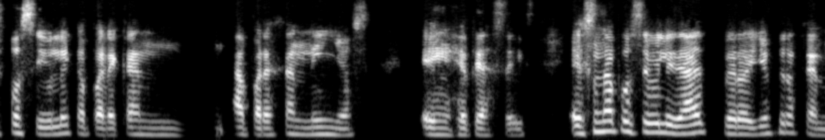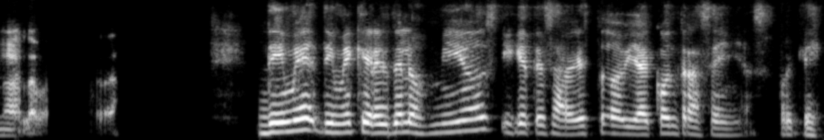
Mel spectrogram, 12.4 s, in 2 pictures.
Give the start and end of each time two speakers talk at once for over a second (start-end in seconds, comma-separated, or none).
none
